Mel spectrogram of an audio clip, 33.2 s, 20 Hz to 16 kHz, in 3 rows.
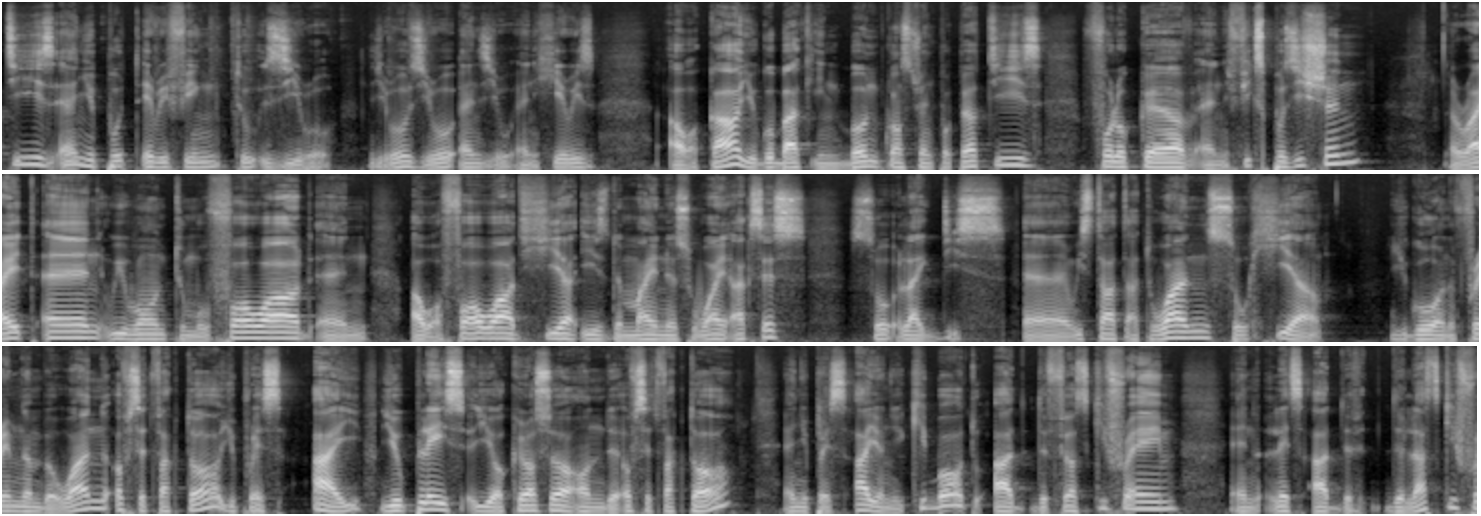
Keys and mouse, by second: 0.7-1.8 drag, 2.6 click, 5.6 click, 8.3 click, 9.1 click, 14.3 middle click, 16.7 click, 18.9 click, 28.3 i, 30.5-31.6 drag.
